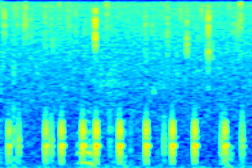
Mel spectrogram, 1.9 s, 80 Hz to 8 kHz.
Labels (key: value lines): label: biophony, knock croak
recorder: SoundTrap 300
